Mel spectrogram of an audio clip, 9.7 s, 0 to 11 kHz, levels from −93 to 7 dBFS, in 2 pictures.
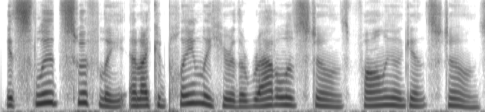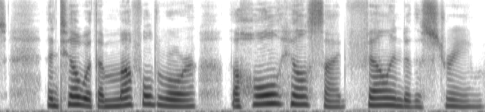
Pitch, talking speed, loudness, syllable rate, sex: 205 Hz, 165 wpm, -21 LUFS, 4.6 syllables/s, female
